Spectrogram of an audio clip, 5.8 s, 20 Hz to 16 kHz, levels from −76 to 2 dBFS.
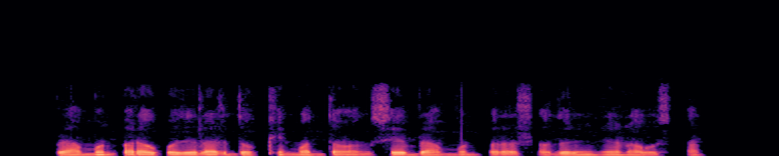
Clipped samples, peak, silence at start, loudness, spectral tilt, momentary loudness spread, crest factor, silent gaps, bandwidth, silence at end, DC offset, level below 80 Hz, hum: under 0.1%; -4 dBFS; 0.4 s; -19 LUFS; -8 dB/octave; 10 LU; 16 dB; 5.09-5.13 s; 7.6 kHz; 0.6 s; under 0.1%; -52 dBFS; none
